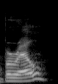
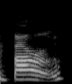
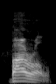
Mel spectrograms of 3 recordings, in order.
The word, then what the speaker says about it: Burrell: Burell. Uh, I mean that's how most Australians like to pronounce it, but but in New Zealand we say Burl. Burl.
